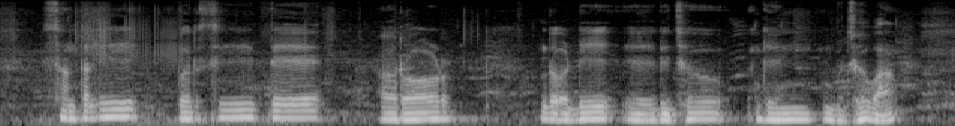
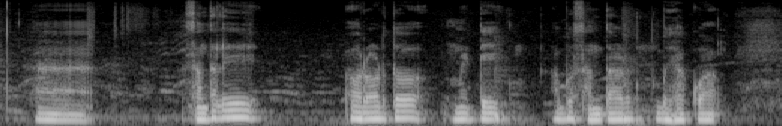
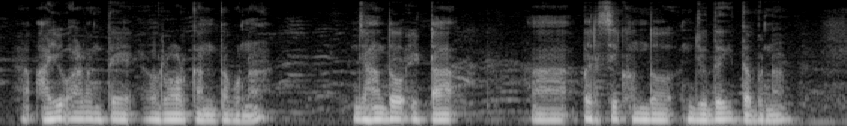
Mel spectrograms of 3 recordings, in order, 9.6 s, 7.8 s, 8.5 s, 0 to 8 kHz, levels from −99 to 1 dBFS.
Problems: background conversations at intervals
